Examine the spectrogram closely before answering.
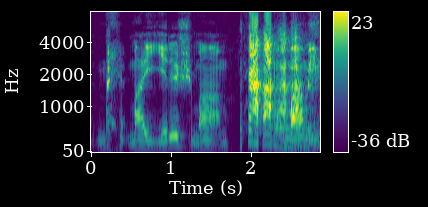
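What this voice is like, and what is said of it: Put-on Jewish accent. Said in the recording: “in a Jewish accent? ... It's in a Jewish accent.”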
